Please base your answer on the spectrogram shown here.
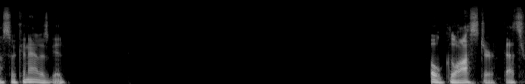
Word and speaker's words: Gloucester: is how it's pronounced it's Gloucester it's not glester it's Gloucester please Adam please people just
